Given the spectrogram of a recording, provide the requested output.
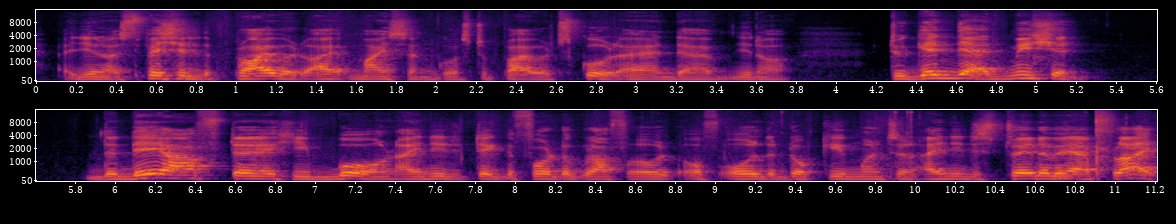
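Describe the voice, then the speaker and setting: Vocal fry runs through a man's medium-pitched voice as he speaks at a fairly quick pace with fairly even intonation. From Sri Lanka. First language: not English (English is third language). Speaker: immigrant parent. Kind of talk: church panel conversation.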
